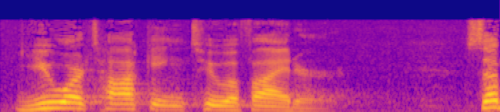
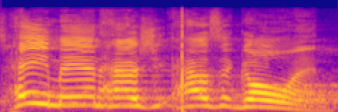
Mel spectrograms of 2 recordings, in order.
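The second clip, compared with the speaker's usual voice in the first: loud, high, eager greeting; pumped-up salesman; 8 semitones higher, 6 dB louder than usual. Retold or imitated. Mall salesman greeting a customer, loud and eager. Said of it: "The salesperson walks up to me and he says".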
